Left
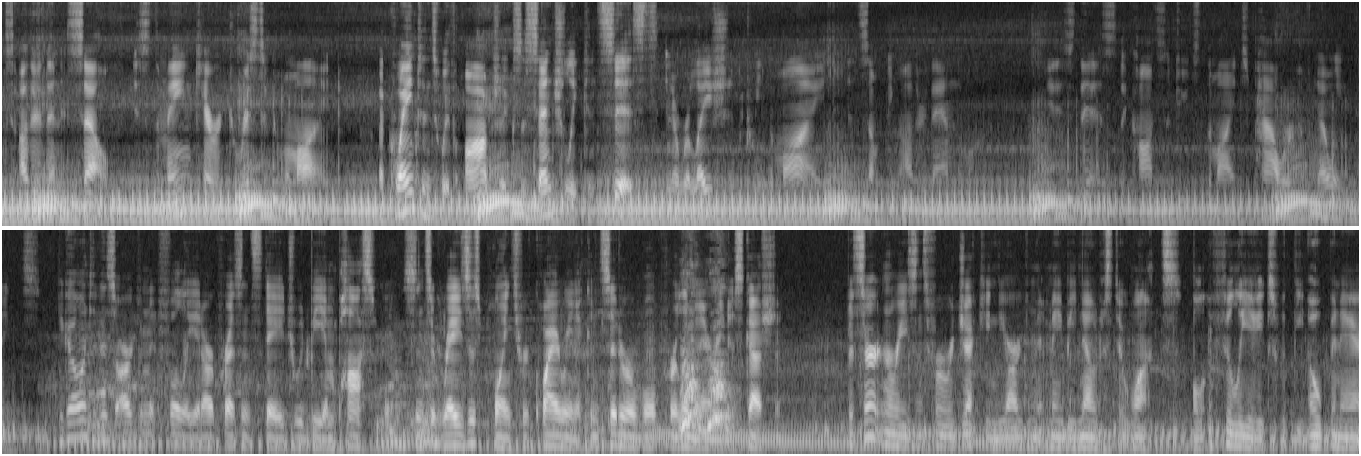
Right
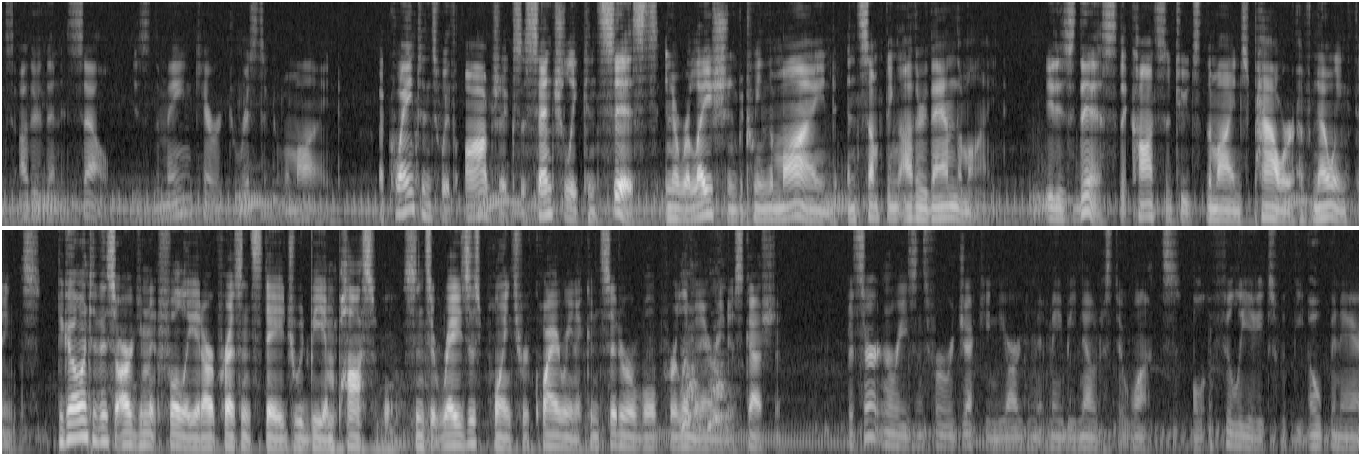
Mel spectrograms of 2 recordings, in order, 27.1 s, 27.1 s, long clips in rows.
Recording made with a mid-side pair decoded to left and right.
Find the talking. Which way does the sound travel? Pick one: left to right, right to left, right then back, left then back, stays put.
right then back.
